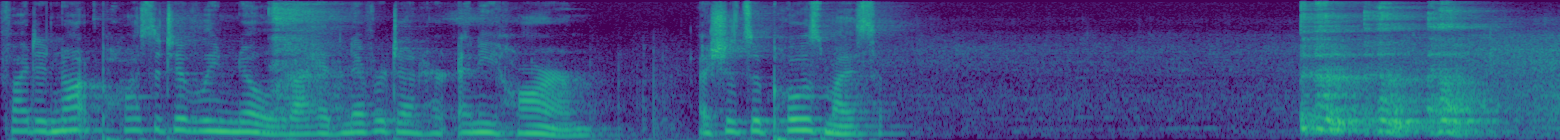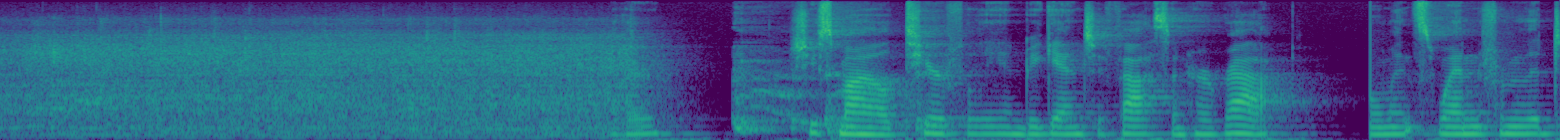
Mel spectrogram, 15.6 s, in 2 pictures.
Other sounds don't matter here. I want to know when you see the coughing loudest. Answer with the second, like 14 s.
7 s.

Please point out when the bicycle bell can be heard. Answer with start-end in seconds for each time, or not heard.
not heard.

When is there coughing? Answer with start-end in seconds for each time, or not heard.
1.3-1.8, 6.5-7.3, 11.4-12.5.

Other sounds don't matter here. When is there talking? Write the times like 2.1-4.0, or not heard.
0.1-4.5, 10.8-15.5.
